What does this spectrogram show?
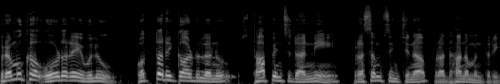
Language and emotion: Telugu, neutral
